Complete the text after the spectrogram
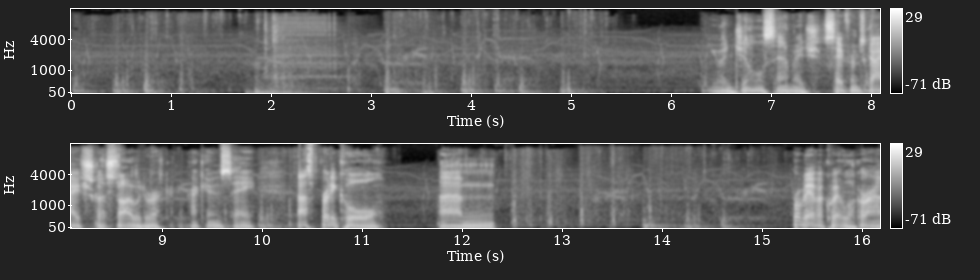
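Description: Footsteps thud slowly across a wooden floor.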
